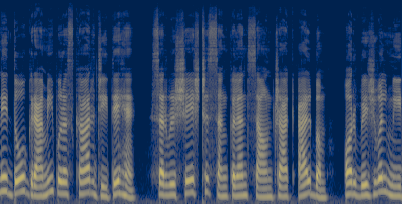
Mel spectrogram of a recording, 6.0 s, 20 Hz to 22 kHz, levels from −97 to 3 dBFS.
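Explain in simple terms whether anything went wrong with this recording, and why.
Nothing went wrong here: the recording reaches the listener in a steady, intact state, with no interruptions, distortion, or other technical problems anywhere in the speech.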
